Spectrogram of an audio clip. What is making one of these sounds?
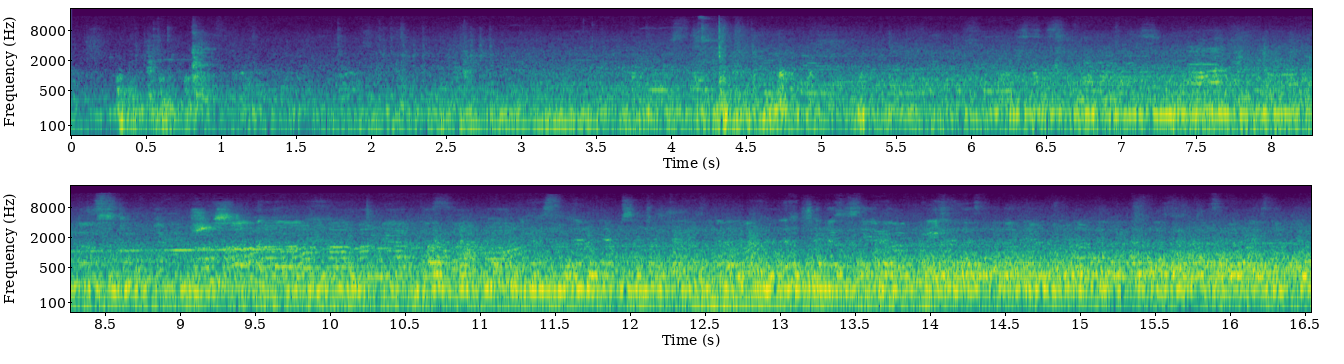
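A tram rumbles steadily, growing louder as it picks up speed.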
